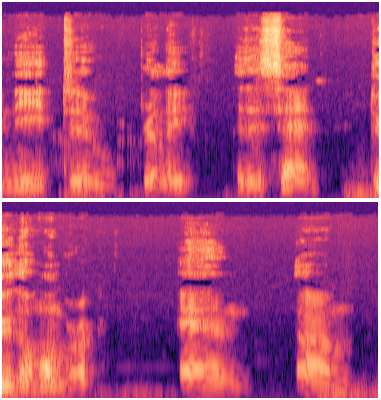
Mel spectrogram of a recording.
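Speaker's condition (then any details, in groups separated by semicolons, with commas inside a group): ALS; voice very hoarse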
